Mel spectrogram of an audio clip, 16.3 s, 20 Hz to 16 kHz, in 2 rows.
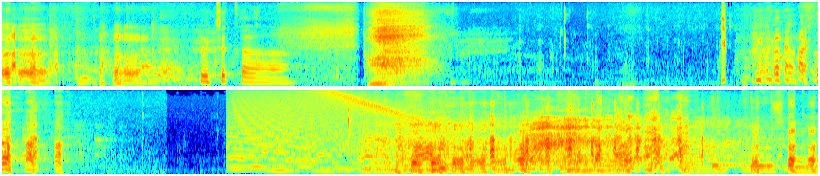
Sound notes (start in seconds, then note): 3.6 sigh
